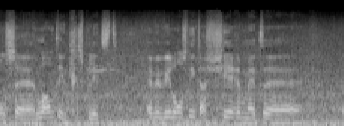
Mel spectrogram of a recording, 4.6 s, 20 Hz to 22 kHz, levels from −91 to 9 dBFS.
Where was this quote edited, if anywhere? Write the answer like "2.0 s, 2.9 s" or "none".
0.9 s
